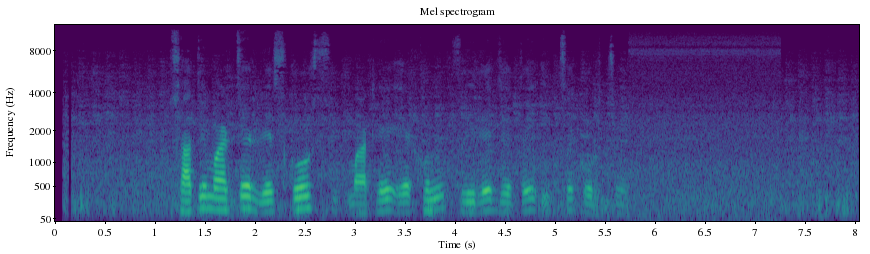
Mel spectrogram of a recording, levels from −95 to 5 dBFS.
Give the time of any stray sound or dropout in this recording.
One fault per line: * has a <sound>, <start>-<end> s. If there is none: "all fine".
all fine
